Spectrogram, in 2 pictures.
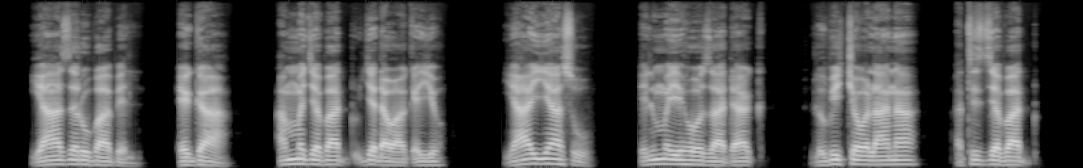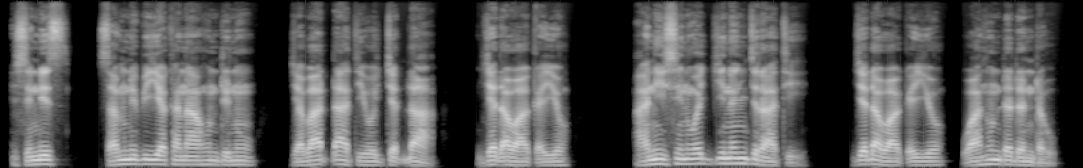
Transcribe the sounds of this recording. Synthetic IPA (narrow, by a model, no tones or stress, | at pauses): jaːzɐɾʊbaːbɛl | ʔɛɡaː | ʔɐ̰mːɐd͡ʒɐbaːᶑd͡ʒɛᶑɐwaːkʼɐjːɔ | jaːjːaːsuː | ʔɪlmɐjɛɦoːzaːd̪aːkʼ | lʊbɪt͡ʃːɐɔlaːnaː | ʔɐt̪ɪs̬d͡ʒɐbaːᶑʊ̥ | ʔɪsɪnɪsː | ɐbnɪbɪjːɐkɐnaːhʊnd̪ɪnuː | d͡ʒɐβaːᶑːaːt̪iːhɔd͡ʒːɛᶑa̰ː | d͡ʒɛᶑɐwaːkʼɐjːɔ | ʔɐniːsɪnwɐd͡ʒːɪːnɐnd͡ʒɪɾaːt̪ɪ̰ | d͡ʒɛᶑɐwaːkʼɐjːɔ | waːnhʊnd̪ɐd̪ɐnd̪ɐʔʊ̥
